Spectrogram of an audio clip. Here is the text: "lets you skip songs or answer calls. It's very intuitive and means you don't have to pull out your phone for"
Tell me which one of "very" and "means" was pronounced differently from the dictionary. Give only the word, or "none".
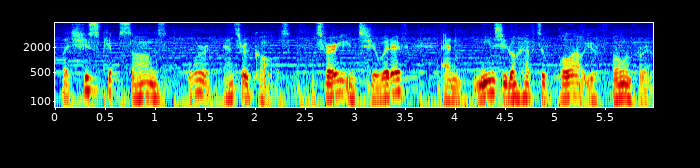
none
